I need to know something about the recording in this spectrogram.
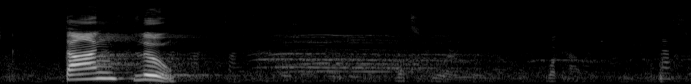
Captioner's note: audience cheering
